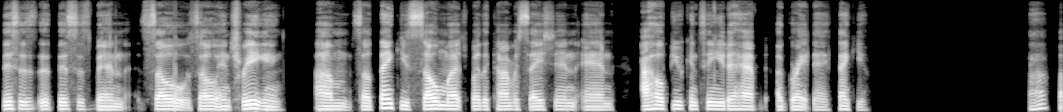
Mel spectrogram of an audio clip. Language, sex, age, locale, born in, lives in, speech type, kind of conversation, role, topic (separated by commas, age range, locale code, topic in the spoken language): English, male, 40-44, en-US, United States, United States, conversation, podcast, host, Why do people enjoy cooking in their free time?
